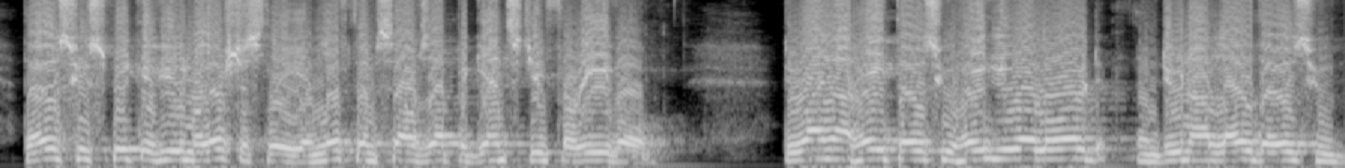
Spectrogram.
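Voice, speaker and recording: A man talks at a middling speed, and noticeable room reverberation can be heard. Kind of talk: reading aloud; casual chat.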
